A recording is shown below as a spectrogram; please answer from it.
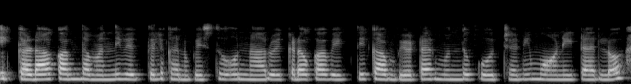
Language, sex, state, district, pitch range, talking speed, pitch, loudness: Telugu, female, Andhra Pradesh, Anantapur, 225-235 Hz, 135 wpm, 230 Hz, -19 LUFS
